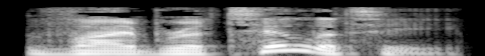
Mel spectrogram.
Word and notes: vibratility: British English

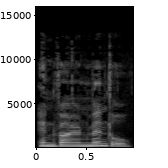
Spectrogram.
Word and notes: environmental: American English

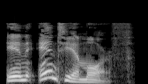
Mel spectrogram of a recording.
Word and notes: enantiomorph: British English

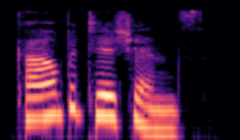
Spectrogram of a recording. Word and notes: competitions: British English

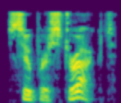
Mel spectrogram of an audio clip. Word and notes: superstruct: British English

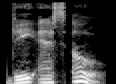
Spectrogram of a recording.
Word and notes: dso: British English

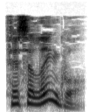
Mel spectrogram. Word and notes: fissilingual: British English

